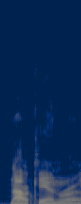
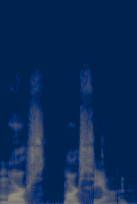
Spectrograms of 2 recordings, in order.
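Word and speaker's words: Marchion Ro: Markion Row. Not Marcion.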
